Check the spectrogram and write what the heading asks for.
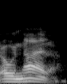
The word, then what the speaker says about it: Oneida: That's how you pronounce it, Oneida.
